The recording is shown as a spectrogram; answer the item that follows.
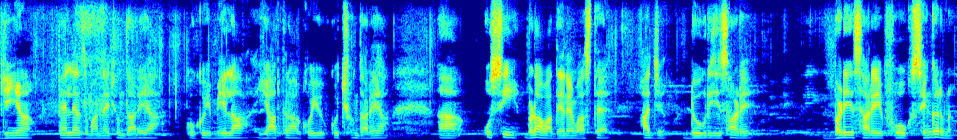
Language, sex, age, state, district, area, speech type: Dogri, male, 60+, Jammu and Kashmir, Udhampur, rural, spontaneous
